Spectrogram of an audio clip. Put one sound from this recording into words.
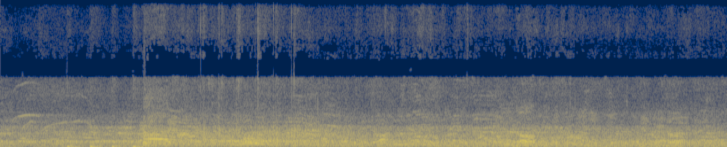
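A large stadium crowd chants and sings outdoors.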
